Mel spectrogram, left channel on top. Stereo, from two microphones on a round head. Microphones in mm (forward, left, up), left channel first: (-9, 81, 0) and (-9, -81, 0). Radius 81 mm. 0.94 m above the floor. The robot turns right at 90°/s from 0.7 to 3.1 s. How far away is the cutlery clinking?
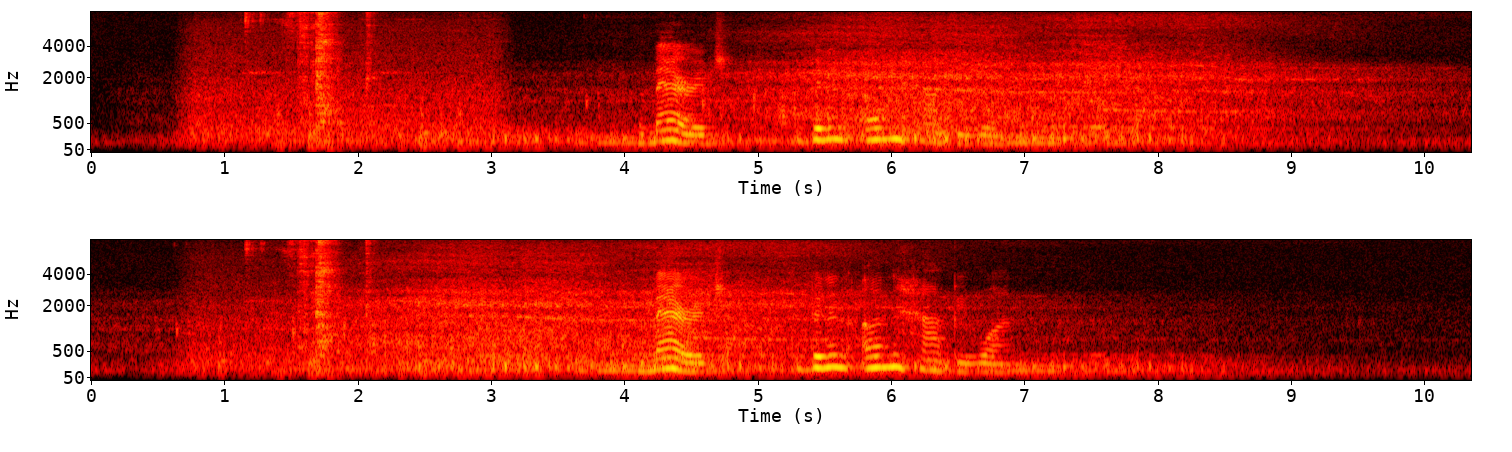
About 5 m.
